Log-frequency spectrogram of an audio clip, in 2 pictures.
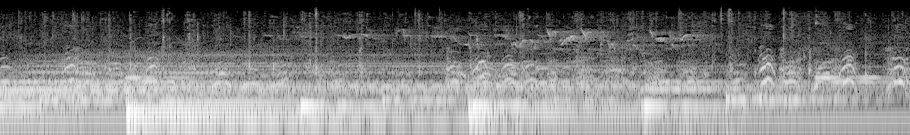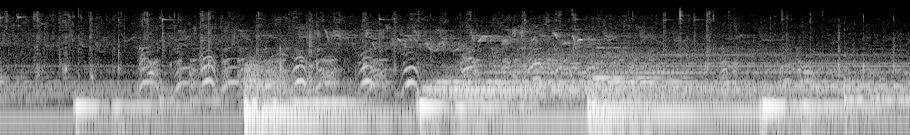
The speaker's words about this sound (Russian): Навстречу хантую из раскрытых ворот с лаем покатилась орава разномастных косматых псов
